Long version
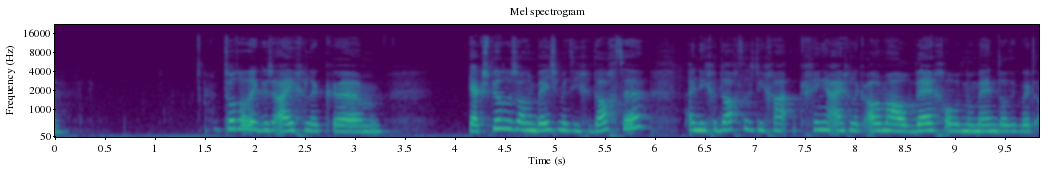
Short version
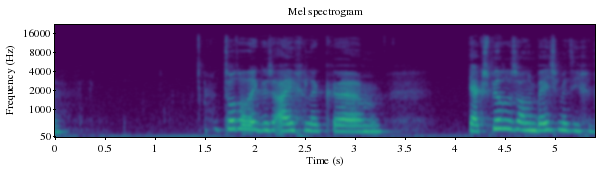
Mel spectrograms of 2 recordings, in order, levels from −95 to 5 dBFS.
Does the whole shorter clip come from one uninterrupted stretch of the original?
yes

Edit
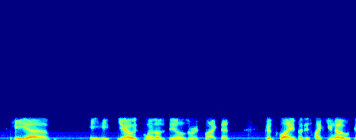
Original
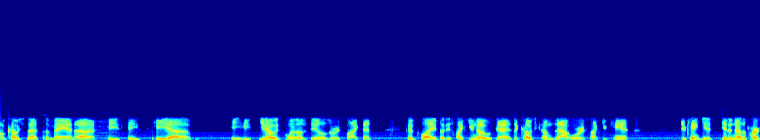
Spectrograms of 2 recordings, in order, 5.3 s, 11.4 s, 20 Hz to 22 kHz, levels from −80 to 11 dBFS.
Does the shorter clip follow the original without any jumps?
yes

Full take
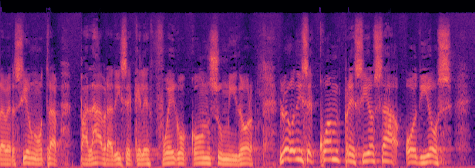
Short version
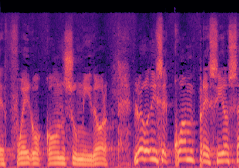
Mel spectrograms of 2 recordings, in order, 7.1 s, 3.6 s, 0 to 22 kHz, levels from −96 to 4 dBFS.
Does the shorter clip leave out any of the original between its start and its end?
no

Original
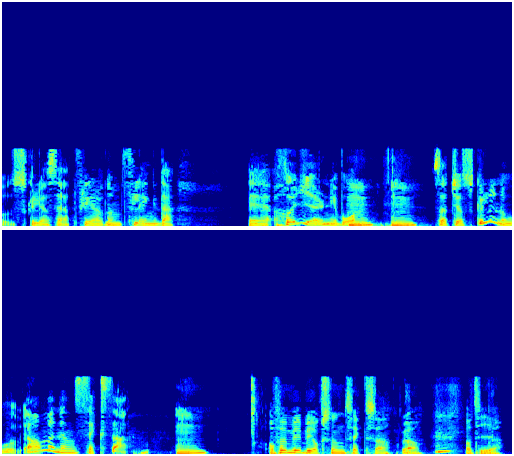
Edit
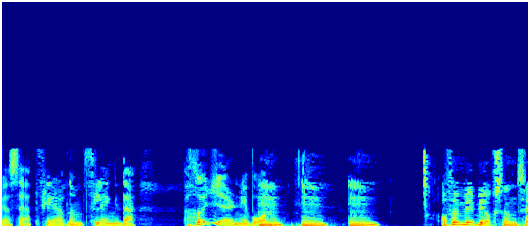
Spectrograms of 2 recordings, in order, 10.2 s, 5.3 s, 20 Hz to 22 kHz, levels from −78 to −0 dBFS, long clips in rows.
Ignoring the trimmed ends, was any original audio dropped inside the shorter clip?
yes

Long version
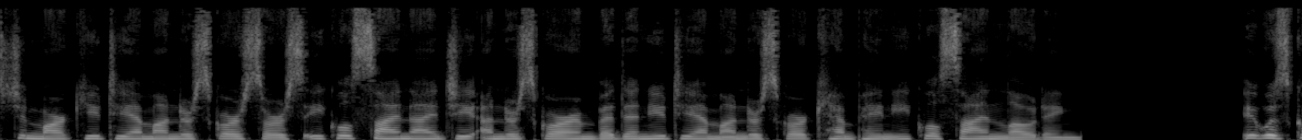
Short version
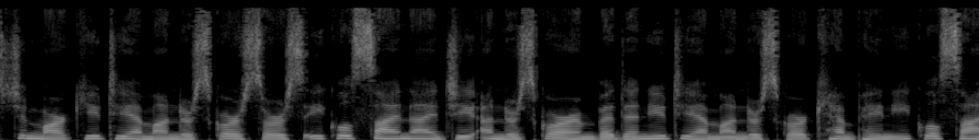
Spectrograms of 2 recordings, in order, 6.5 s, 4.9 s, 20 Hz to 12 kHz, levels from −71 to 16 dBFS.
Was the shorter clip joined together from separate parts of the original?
no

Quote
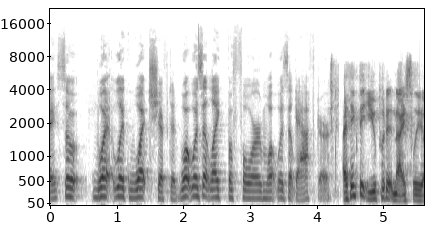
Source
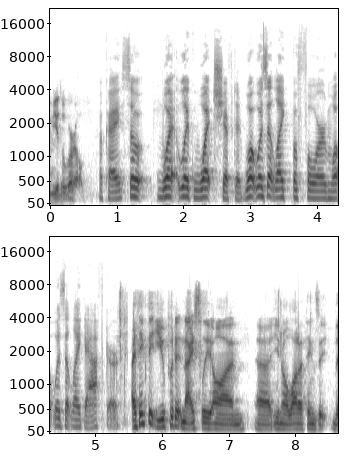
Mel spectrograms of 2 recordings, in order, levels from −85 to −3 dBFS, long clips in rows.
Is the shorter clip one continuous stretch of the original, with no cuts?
no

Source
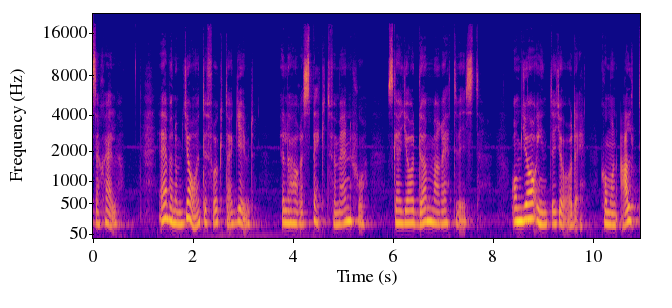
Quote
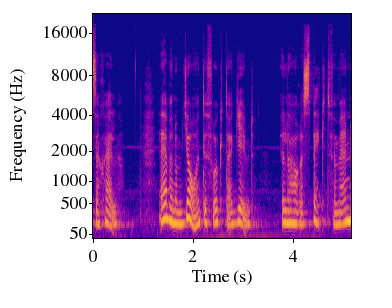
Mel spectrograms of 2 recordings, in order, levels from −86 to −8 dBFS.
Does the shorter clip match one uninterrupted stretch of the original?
yes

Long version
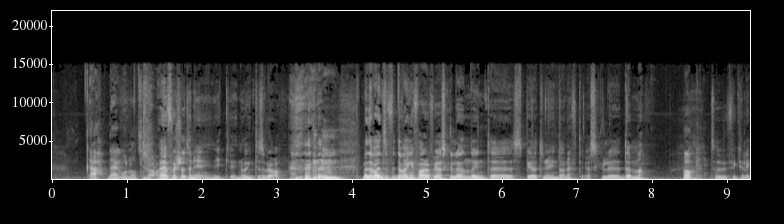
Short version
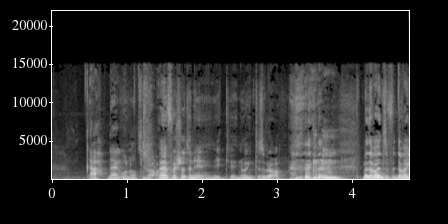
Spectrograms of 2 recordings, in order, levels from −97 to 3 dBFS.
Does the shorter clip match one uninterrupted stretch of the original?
yes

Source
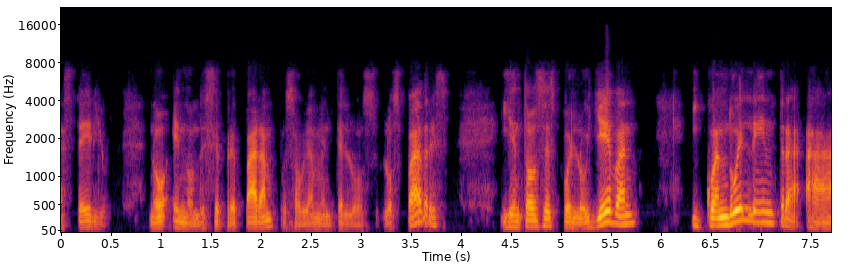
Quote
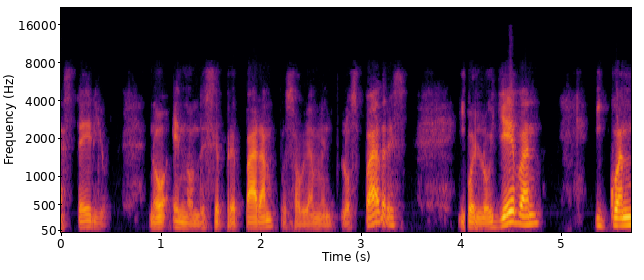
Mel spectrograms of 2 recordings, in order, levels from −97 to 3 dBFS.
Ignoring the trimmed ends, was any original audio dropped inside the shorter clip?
yes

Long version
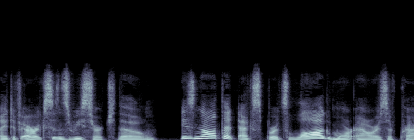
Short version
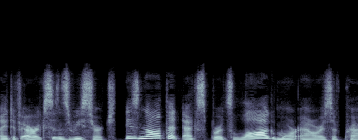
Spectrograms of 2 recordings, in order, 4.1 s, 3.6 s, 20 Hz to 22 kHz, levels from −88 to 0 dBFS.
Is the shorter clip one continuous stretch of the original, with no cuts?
no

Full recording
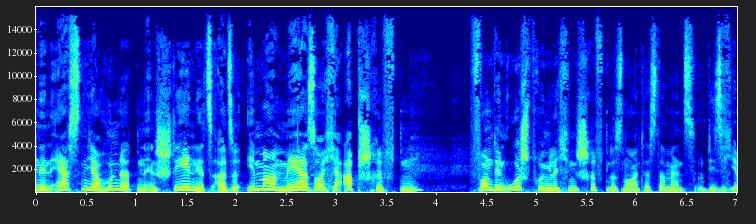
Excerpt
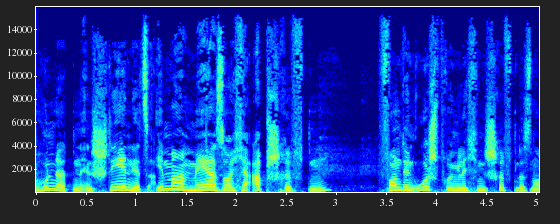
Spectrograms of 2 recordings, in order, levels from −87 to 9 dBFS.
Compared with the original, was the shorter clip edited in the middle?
yes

